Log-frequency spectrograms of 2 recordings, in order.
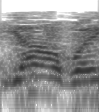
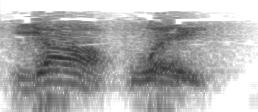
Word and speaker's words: Yahweh: Yahweh is the correct way to pronounce his name. That the Y-A-H in his name sounds like I just said it, Yah, and that the Wah in his name sounds like way, Yahweh.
